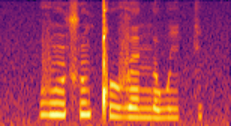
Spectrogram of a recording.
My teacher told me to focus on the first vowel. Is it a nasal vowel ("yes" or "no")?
yes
